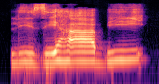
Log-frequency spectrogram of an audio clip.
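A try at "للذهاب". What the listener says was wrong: Lizahabi, Bu. Dah bukan di.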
